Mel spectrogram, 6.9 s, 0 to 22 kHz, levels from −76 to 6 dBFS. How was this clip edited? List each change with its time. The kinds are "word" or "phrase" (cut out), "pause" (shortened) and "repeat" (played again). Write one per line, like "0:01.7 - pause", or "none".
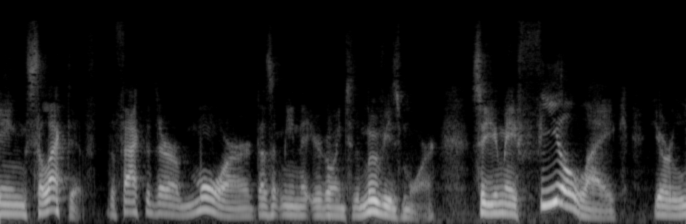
none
